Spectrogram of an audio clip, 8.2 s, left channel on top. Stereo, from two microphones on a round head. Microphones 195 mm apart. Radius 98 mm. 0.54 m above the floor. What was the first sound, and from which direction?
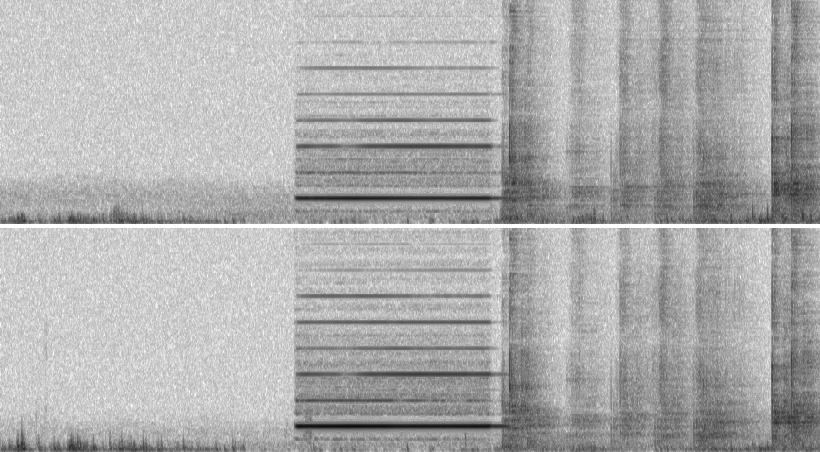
A flute, 35° right (ahead or behind).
